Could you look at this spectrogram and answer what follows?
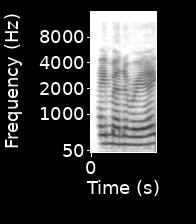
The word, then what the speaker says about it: amenorrhea: Amenorrhea, am I pronouncing that right? – Amenorrhea, yeah.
